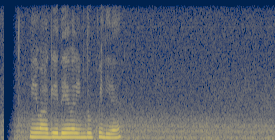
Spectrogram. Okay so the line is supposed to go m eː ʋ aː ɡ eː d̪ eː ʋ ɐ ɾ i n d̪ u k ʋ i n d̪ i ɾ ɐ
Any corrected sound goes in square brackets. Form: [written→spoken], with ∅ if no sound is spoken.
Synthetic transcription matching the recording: m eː ʋ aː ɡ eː d̪ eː ʋ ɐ ɾ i n d̪ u k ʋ i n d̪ i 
